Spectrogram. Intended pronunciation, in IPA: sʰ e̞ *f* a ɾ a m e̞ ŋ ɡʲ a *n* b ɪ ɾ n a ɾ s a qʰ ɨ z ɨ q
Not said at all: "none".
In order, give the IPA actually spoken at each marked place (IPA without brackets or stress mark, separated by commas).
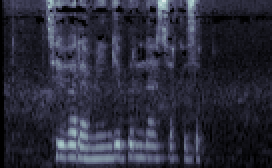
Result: v, none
